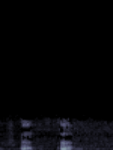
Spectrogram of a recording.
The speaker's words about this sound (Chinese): 我跟你们讲话老打嗝，对不对啊？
